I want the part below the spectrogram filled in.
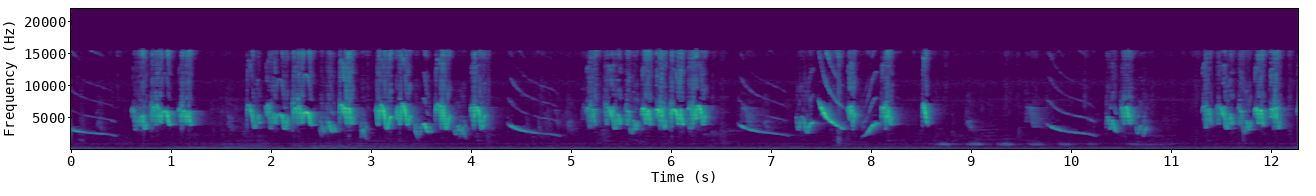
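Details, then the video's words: A yellow-fronted canary delivers a long sequence of high, rapid trilled phrases mixed with slurred downward whistles. A brief series of lower pulsed notes appears near the end, over a soft low background hum. "MASTERAN BURUNG MOZAMBIK"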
